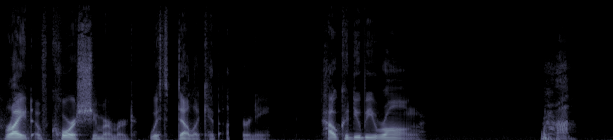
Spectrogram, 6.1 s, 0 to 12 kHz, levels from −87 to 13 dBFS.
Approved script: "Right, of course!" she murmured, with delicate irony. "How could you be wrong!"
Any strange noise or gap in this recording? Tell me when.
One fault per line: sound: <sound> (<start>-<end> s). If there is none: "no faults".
sound: dropout (2.3-2.4 s)
sound: laugh (5.4-5.8 s)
